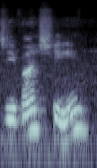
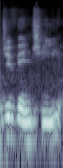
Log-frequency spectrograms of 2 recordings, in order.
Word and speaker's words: Givenchy: my first job was givenchy at the time i was saying javinci i did not know how to say it i remember seeing it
